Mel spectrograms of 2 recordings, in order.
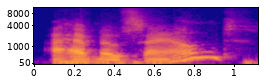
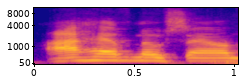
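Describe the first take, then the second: First: It is said as a question, rising. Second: It is said as a statement, falling.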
